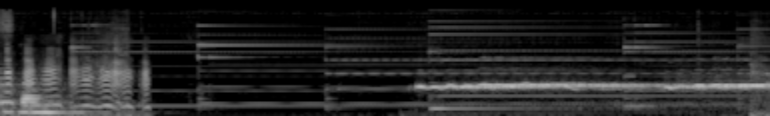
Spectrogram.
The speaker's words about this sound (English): Time for bed, said Winnie the Witch as the clock struck twelve.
